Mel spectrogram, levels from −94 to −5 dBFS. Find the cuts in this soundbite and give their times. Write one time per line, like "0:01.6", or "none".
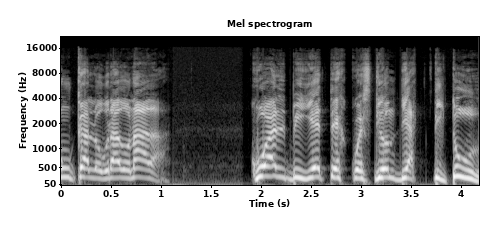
0:01.8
